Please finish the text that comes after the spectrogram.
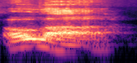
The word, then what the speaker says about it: hola: 2 is with us hola is that how you spell hola I guess so um it certainly is is a silent h Silent Age I think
